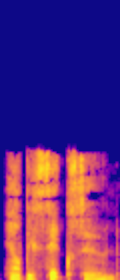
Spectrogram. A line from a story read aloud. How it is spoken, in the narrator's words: Lavender whispered back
